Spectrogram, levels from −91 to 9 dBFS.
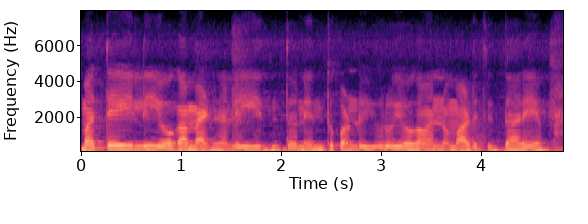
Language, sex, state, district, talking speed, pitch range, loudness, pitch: Kannada, female, Karnataka, Chamarajanagar, 125 wpm, 180-190 Hz, -16 LUFS, 185 Hz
